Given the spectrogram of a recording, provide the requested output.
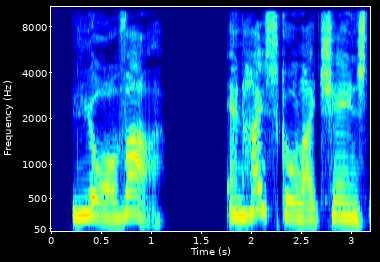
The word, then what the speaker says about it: Lyova: Position your tongue for an L, O. Then say yor, then say va, Lyova.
